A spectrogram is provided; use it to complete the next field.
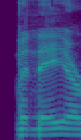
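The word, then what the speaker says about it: Vanea: Vinaya rhymes with Galea.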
